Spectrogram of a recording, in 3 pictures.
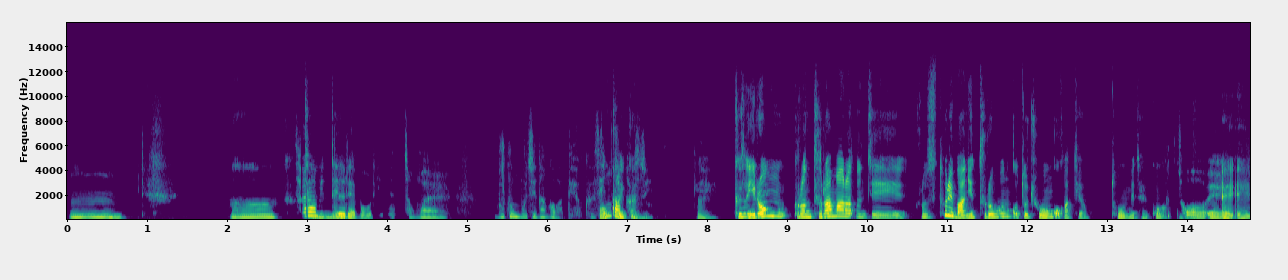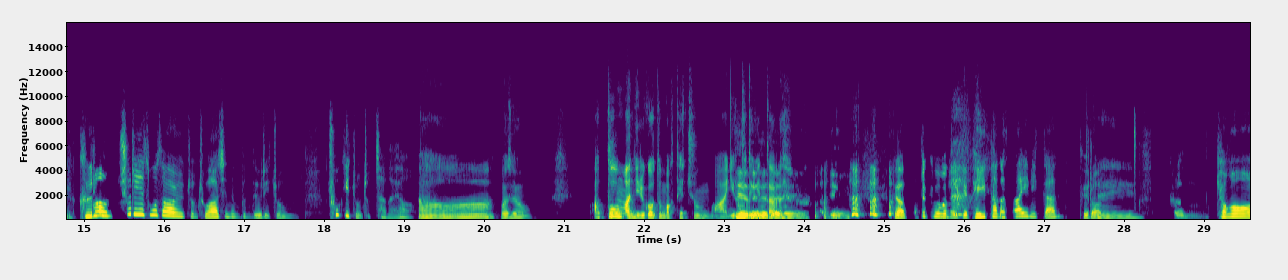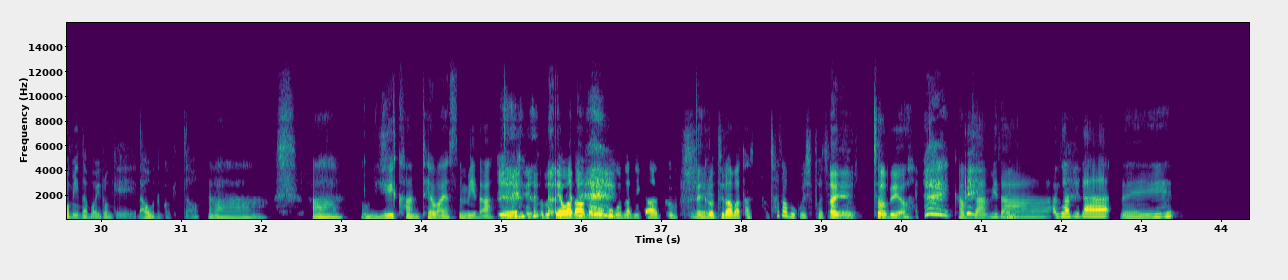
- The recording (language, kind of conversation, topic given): Korean, unstructured, 미스터리한 사건을 해결하는 탐정이 된다면 어떤 능력을 갖고 싶으신가요?
- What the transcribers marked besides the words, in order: distorted speech; other background noise; static; laugh; tsk; unintelligible speech; laughing while speaking: "예"; laugh; laughing while speaking: "아 예. 저도요"; laugh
